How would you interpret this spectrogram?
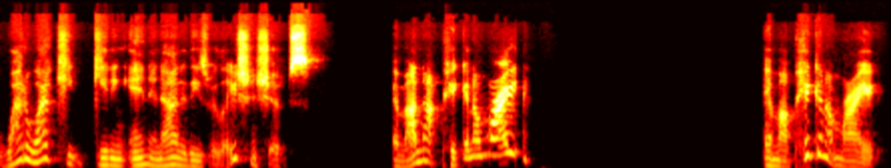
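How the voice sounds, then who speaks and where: Woman vlogger w a low voice, talks real slow, relationship advice, leans on words and repeats em. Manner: emphatic, repeats phrases, rhetorical questions. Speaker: relationship vlog host. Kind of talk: conversational relationship advice monologue.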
